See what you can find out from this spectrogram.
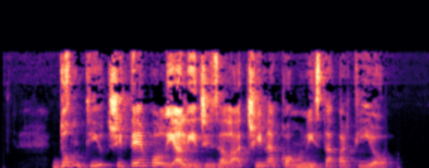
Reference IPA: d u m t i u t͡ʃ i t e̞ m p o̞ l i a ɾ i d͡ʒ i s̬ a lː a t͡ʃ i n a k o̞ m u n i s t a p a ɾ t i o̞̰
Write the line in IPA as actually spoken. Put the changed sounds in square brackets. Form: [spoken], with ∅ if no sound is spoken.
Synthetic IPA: d u m t i u t͡ʃ i t e̞ m p o̞ l i a [l] i d͡ʒ i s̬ a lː a t͡ʃ i n a k o̞ m u n i s t a p a ɾ t i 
